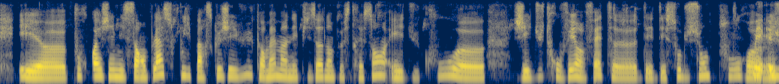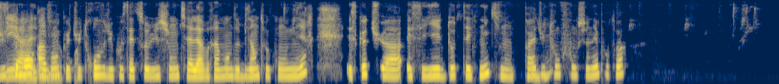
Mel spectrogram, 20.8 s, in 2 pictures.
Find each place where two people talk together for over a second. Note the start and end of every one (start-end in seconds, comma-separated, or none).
10.0-11.5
